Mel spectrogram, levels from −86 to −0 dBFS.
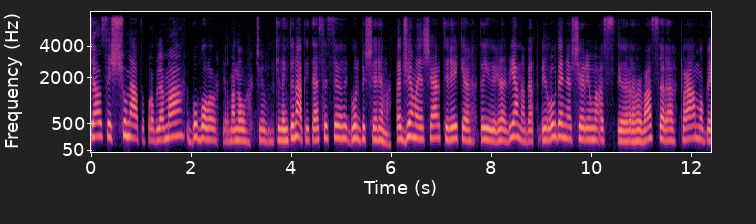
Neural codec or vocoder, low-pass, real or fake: codec, 16 kHz, 1 kbps, FunCodec, trained on Chinese and English, 50 frames a second; 7.2 kHz; fake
